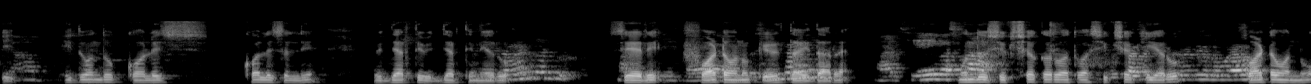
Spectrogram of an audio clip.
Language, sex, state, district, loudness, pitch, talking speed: Kannada, male, Karnataka, Bijapur, -25 LUFS, 110 Hz, 80 wpm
